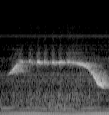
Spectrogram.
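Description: A single long human whistle calling greyhounds, rising slightly at the start, holding a steady high pitch, then sliding downward at the end. It is clear and fairly loud over faint background hum, with no talking.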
